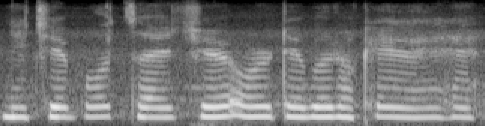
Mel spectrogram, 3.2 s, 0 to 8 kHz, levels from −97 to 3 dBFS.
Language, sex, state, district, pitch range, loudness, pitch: Hindi, female, Arunachal Pradesh, Papum Pare, 225-235 Hz, -15 LUFS, 230 Hz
